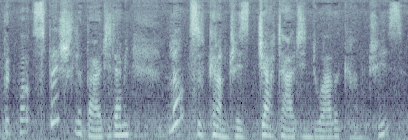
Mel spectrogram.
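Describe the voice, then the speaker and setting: A woman's voice: mid-range voice, huge pitch swings, a little fast. An actress playing a polite, curious young English woman in a radio drama, with an English accent. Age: young adult. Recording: radio play with clear background noise.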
